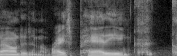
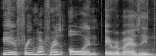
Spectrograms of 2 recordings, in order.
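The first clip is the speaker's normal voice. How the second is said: high, sarcastic whine; mock her selfish cheer, pitched way up; mocking Ruli; 10 semitones higher, faster than usual. Fan mocking Ruli's plea for her friends, high sarcastic whine. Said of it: "and then goes".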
